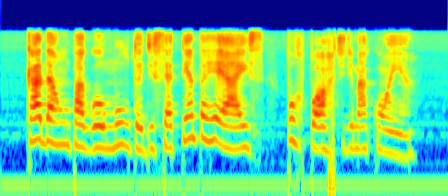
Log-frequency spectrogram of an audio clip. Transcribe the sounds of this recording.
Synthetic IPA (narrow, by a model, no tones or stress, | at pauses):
kad̪ɐũpaɡowmuwt̪ɐd͡ʒɪsɛt̪ẽnt̪ɐɦeajs | poɾpɔɾt͡ʃɪd͡ʒɪmakõɲɐ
